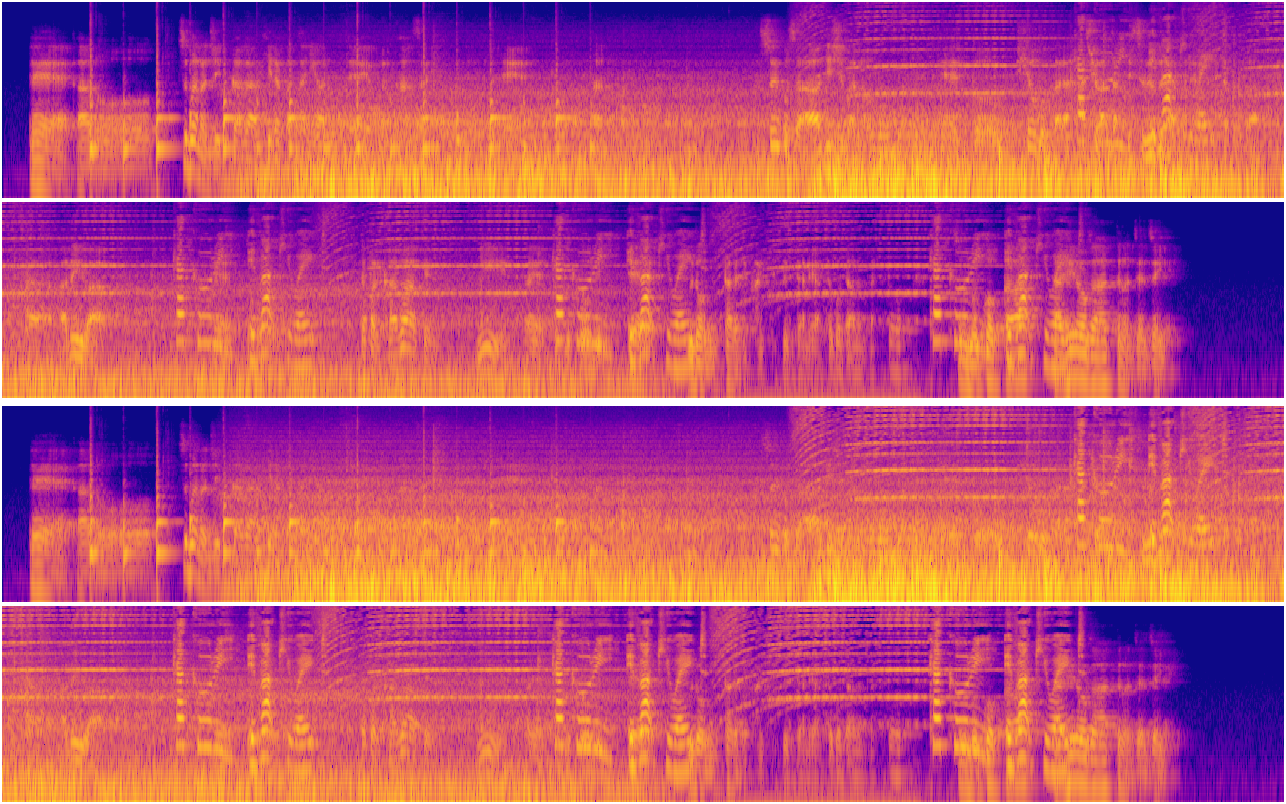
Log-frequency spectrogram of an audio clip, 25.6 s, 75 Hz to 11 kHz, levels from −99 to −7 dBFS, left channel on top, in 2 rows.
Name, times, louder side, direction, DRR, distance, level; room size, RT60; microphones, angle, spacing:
voice 1, 0.3-5.3 5.9-6.3 7.5-8.8 9.4-13.9 14.9-15.7 16.4-17.2 17.5-19.4 19.7-21.8 22.3-24.5, left 2 dB, 65° left, 7 dB, 1.3 m, -31 dB
sound 1, 0.9-6.0, right 1 dB, ahead, 0.6 m, -28 dB
Thunder, 2.2-19.5, right 3 dB, 50° right, 0.6 m, -24 dB
sound 2, 7.9-23.6, right 6 dB, 85° right, 0.7 m, -28 dB
20.5 x 15.0 x 3.6 m, 0.41 s
head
